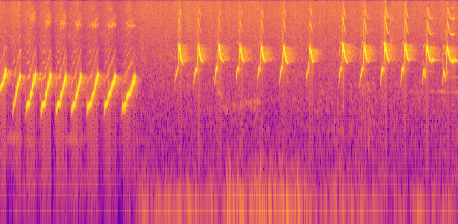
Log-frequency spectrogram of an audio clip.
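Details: White-rumped shama crackling song used to provoke rival birds into singing; a fast series of about ten loud rising chirps, then a run of sharp, evenly spaced high clicking notes over low background rumble.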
